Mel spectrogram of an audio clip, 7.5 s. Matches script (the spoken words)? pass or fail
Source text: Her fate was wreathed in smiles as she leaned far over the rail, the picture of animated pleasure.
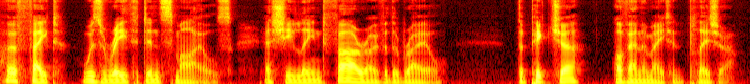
pass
